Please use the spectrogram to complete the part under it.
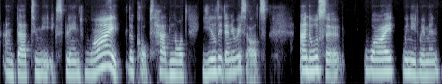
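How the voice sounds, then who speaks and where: A woman speaking on a video call as a panel moderator and speaker, earnest, talking quickly at times. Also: fairly high pitch, vocal fry, darkish tone, dry recording, studio quality. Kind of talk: casual panel talk.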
